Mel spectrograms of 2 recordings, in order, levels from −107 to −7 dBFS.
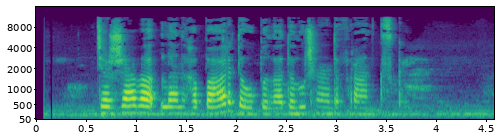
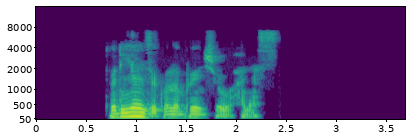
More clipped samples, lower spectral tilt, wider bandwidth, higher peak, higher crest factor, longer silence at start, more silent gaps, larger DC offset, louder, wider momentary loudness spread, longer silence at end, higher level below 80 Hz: neither; second, -3 dB/octave vs -8 dB/octave; first, 11.5 kHz vs 7.2 kHz; first, -6 dBFS vs -10 dBFS; about the same, 20 dB vs 18 dB; second, 0.05 s vs 0.75 s; neither; neither; about the same, -24 LUFS vs -24 LUFS; first, 24 LU vs 17 LU; second, 0 s vs 1.3 s; second, -70 dBFS vs -58 dBFS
